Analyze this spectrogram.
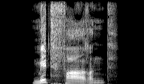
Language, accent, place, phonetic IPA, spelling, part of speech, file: German, Germany, Berlin, [ˈmɪtˌfaːʁənt], mitfahrend, verb, De-mitfahrend.ogg
- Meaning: present participle of mitfahren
